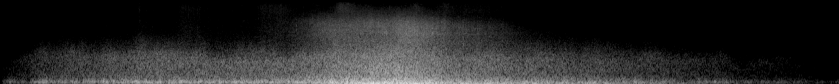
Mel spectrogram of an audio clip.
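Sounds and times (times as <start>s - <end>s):
strong desert wind blowing sand and dust: 2.3s - 7.1s.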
